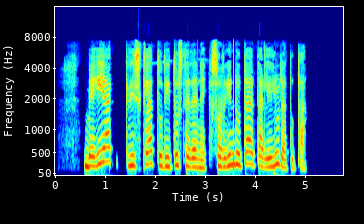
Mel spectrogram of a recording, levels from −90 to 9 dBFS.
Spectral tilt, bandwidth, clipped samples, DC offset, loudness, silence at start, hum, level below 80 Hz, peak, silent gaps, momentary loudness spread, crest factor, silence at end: -5 dB/octave; 7.8 kHz; under 0.1%; under 0.1%; -12 LUFS; 0.6 s; none; -50 dBFS; 0 dBFS; 1.28-1.40 s; 8 LU; 14 dB; 0.75 s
